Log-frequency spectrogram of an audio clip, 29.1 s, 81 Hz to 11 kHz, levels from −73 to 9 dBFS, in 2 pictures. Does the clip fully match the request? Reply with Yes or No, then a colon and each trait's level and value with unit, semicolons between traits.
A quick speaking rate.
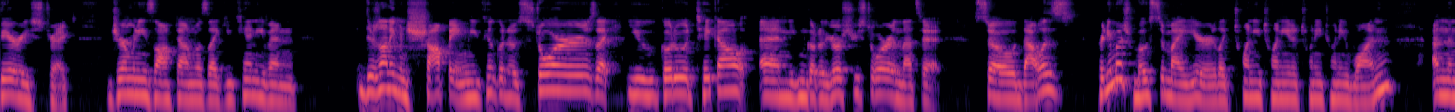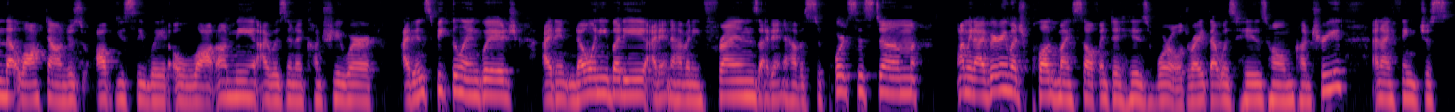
Yes: fast, 215 wpm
